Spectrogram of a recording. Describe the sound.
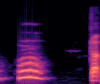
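A person imitates a pigeon with a single breathy, hooting coo, loud, followed by a brief pause and a short burst of voice.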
